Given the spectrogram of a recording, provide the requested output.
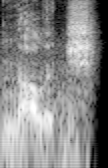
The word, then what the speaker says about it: knowledge: The word no is in the middle of knowledge. And just like in Cumtown, maybe the real N-word is knowledge. The K is silent.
